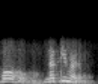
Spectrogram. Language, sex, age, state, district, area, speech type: Marathi, female, 30-45, Maharashtra, Raigad, rural, conversation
